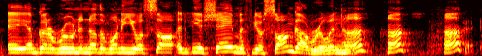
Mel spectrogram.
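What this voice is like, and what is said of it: Put-on Brooklyn accent. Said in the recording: “What accent is this? ... I don't know. Brooklyn, ... I guess.”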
